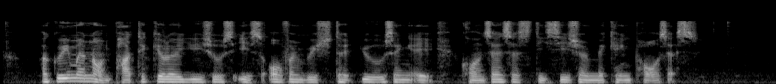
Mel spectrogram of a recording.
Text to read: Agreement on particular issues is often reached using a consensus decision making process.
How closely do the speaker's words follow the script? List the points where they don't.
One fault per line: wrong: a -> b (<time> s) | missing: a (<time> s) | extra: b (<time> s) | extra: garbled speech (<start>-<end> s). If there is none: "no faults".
no faults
